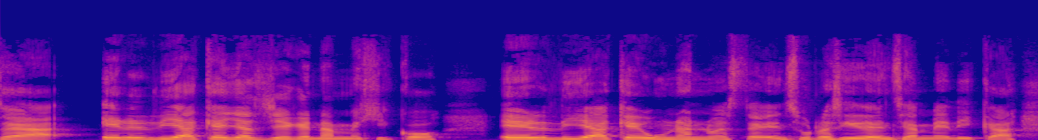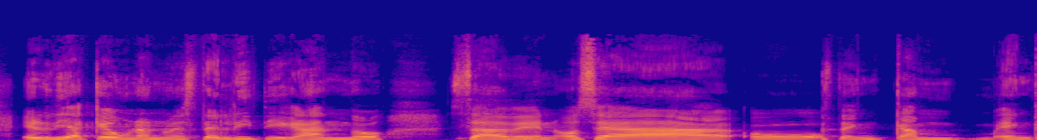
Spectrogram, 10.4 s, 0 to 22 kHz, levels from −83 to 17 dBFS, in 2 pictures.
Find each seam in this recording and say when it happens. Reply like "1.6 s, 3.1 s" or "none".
9.3 s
